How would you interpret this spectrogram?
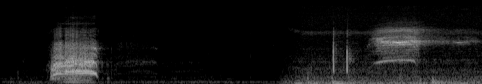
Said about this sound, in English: But let's play this juvenile great horned owl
